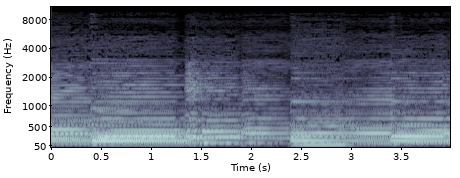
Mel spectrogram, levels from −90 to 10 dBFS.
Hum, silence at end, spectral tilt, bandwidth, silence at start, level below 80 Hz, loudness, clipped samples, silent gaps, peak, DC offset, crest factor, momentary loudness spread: none; 0 s; -10 dB/octave; 5.6 kHz; 0 s; -38 dBFS; -16 LUFS; under 0.1%; none; -2 dBFS; under 0.1%; 14 dB; 9 LU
